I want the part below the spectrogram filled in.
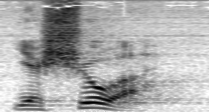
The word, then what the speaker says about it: Yeshua: The name Jesus is an English transliteration for a Hebrew name, Yeshua. Yeshua means Savior. Yehoshua, anybody named Joshua? Yehoshua, Yahweh is Savior. Yahweh saves. You shall call his name Yeshua, for he will Hoshea his people from their sins.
